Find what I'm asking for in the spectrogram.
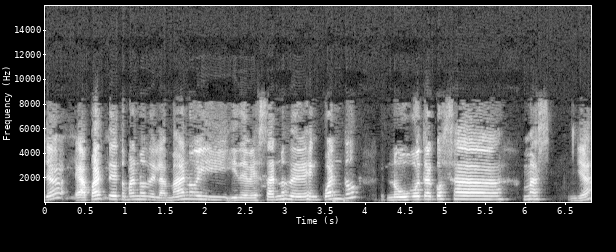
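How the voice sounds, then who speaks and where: A high-pitched woman speaks fairly slowly with lively intonation. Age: 70s. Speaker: foundation representative on older adults. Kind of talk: live interview. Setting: Instagram live video call.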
